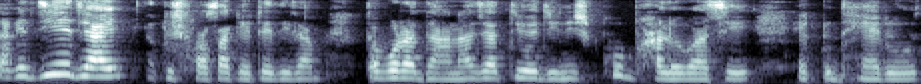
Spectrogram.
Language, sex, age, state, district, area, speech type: Bengali, female, 45-60, West Bengal, Howrah, urban, spontaneous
